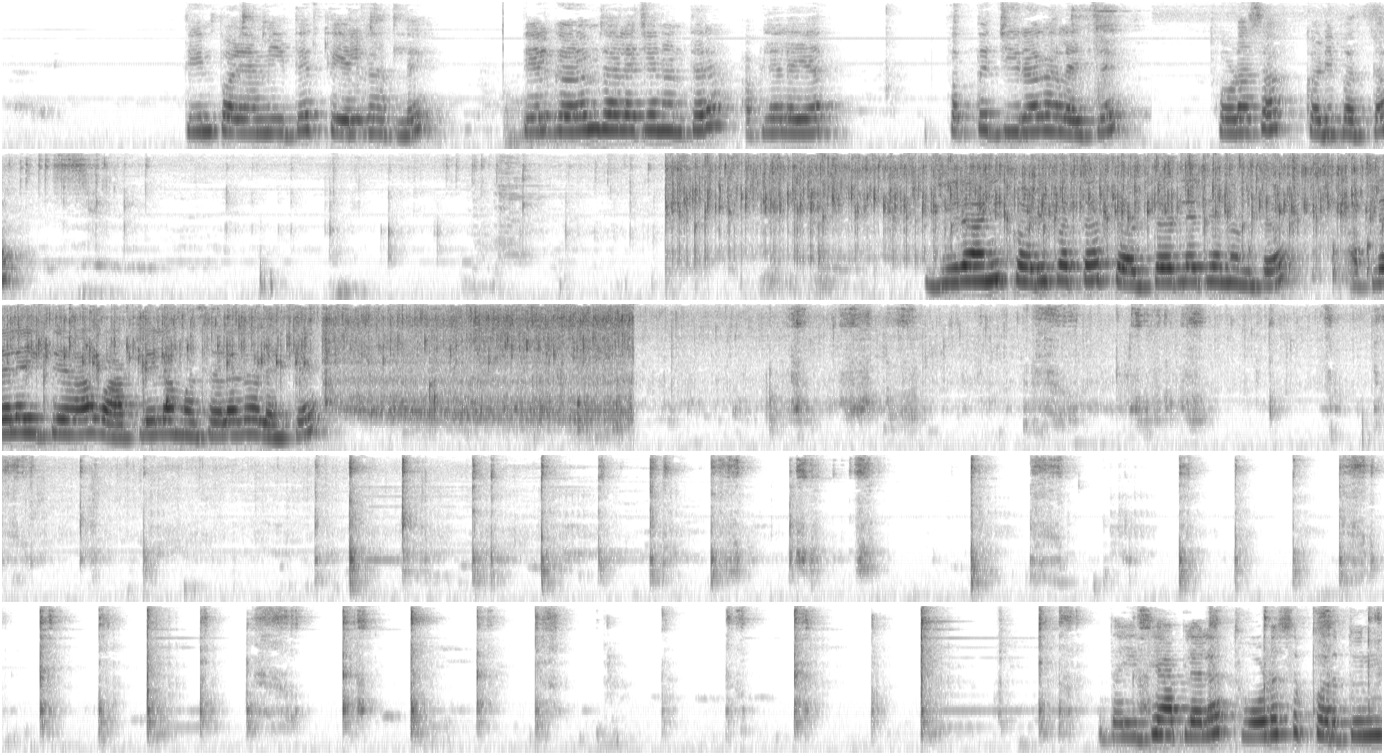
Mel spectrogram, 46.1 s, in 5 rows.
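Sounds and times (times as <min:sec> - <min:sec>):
paste sizzling in hot oil: 0:10.6 - 0:33.5, 0:34.5 - 0:34.8
steel ladle scraping pan: 0:12.1 - 0:12.9, 0:13.7 - 0:28.9, 0:34.5 - 0:34.8, 0:36.5 - 0:37.2, 0:38.4 - 0:39.4, 0:43.8 - 0:44.6.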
